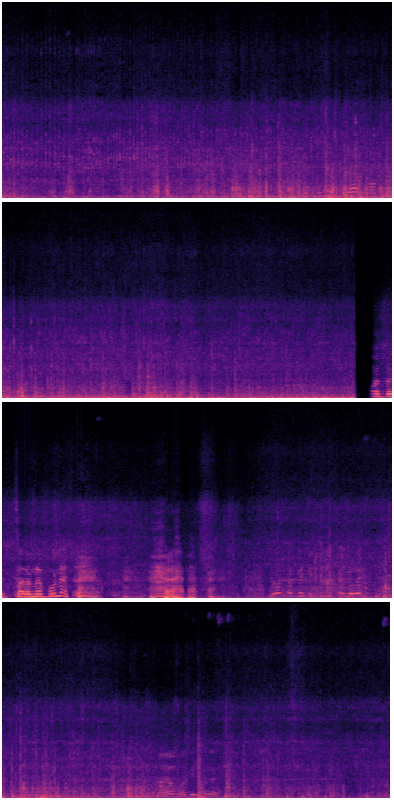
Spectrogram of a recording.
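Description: A bicycle chain and frame rattle over bumps.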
